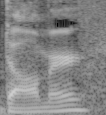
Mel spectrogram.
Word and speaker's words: Dahmer: her actually kept me I didn't know it was pronounced Dahmer and then and then I think it was my mom in chat actually told me how to say it right and I was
